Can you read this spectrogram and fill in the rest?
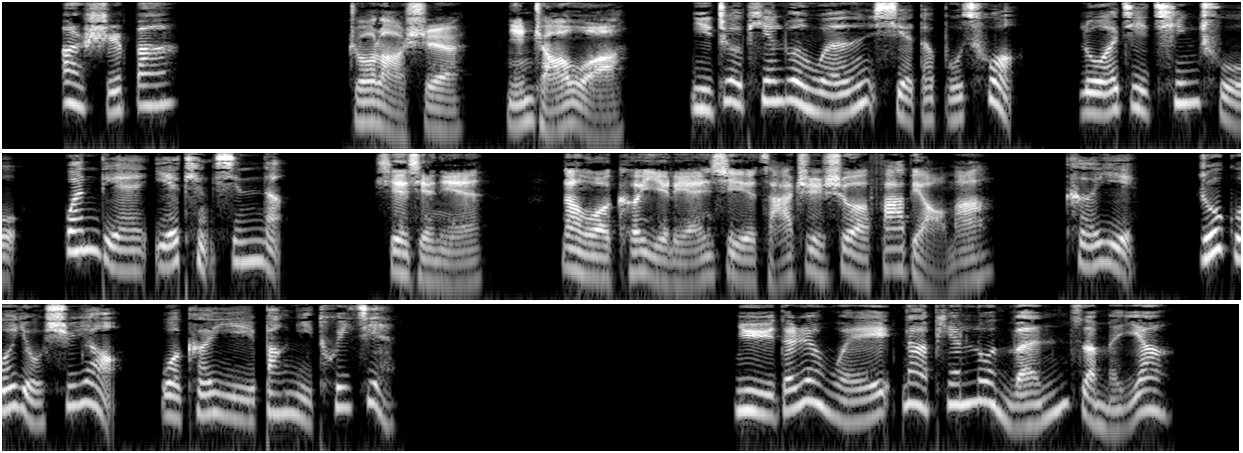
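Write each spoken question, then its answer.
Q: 女的认为那篇论文怎么样?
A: 写得不错,逻辑清楚,观点挺新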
